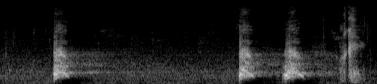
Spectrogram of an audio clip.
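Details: Berger Picard named Dino (Bombardino de la Vallee du Mouton), 14 months old, being trained to bark on command: a single short, sharp bark, a pause of nearly two seconds, then three more barks spaced about half a second apart.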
